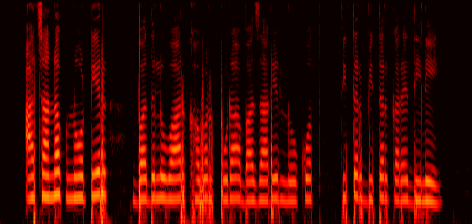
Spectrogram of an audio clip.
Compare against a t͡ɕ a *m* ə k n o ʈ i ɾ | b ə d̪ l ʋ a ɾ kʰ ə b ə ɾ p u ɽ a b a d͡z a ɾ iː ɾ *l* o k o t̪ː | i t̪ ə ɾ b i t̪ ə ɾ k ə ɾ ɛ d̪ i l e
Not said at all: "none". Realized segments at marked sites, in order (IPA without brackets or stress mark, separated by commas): n, l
